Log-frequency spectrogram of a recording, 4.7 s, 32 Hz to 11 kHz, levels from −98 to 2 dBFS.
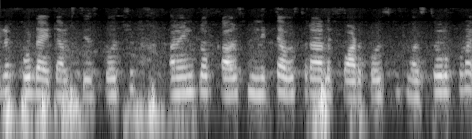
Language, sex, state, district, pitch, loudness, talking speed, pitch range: Telugu, female, Andhra Pradesh, Sri Satya Sai, 210 Hz, -20 LUFS, 140 wpm, 200-230 Hz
